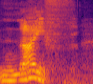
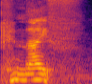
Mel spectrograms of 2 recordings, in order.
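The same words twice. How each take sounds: First: The word starts with an n sound, no k. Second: The word starts with a k sound before n. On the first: This is how the word is said today. "we pronounce it knife" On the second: This is how the word was said long ago. "the original pronunciation, they did pr- pronounce the K"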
